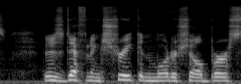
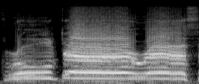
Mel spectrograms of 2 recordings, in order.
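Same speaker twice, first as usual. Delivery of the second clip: very slow, high, huge shout; drawn-out monster roar; howling demon; 8 semitones higher, 13 dB louder, much slower than usual. Acted. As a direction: howl the summons in a demon voice. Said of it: "it howls".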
